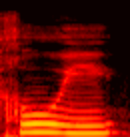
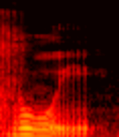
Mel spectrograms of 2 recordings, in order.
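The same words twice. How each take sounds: First: "Rui" with a throaty h start; back R. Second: "Rui" with a trilled tip-of-tongue R; old-fashioned rolled R. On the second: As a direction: roll the R in "Rui". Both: Shown as a demonstration. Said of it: "somebody would say".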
